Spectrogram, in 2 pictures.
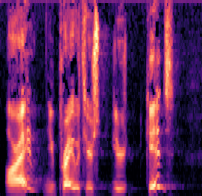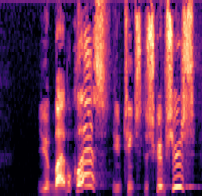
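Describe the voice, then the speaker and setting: A man's voice: sits high, huge pitch swings, moderate pace. A middle-aged man preaching a sermon as pastor, a little stuffy from a cold, emphatic, with frequent "all right?" asides.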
